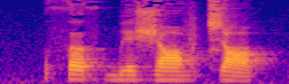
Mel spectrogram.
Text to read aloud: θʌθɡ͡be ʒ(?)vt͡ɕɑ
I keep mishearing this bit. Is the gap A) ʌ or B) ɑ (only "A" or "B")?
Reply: B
